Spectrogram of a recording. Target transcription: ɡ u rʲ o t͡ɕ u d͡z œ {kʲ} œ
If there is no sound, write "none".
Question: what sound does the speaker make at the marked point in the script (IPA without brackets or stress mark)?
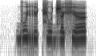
xʲ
